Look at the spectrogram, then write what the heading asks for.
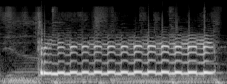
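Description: Ringing tone of an outgoing telephone call: one long, steady, buzzy tone with a slight warble. It lasts about two seconds, starts abruptly and then fades.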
